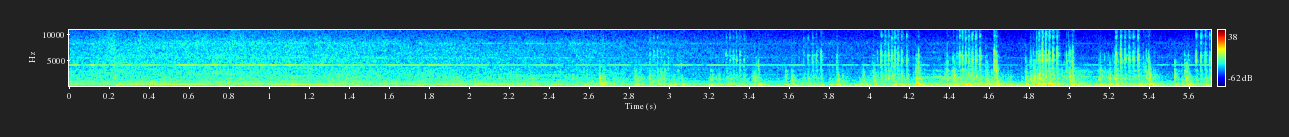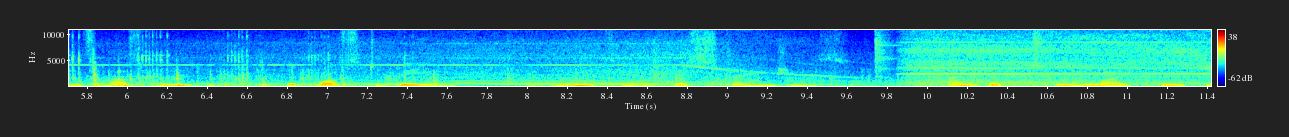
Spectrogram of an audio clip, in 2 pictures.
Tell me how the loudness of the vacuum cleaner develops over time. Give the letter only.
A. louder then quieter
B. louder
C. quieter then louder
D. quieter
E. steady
C.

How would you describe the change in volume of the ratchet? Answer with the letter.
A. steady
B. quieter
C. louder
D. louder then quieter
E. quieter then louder
D.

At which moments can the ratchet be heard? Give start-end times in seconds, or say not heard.
0.1-10.8.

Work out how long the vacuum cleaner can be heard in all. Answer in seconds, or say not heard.
11 s.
